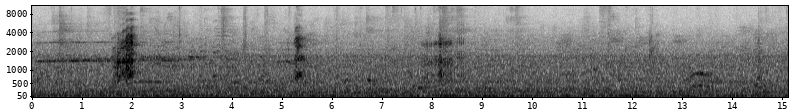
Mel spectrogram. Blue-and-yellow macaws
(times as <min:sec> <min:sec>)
0:01.6 0:02.8, 0:05.1 0:05.6, 0:07.7 0:08.8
